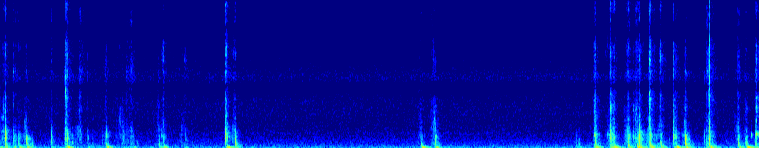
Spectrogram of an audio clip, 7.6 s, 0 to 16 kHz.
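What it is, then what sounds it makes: Mechanical keyboard typing. Fingertips type on a compact mechanical keyboard fitted with cat-shaped plastic keycaps. Irregular bursts of short, dull clacks with a low thock and a bright click edge come in quick clusters, separated by quiet pauses near 2.5–4 seconds and 4.5–6 seconds. A dense run of keystrokes fills the final seconds.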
